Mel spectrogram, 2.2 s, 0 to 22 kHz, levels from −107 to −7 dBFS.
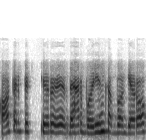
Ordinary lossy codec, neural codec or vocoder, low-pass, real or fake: MP3, 64 kbps; none; 7.2 kHz; real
